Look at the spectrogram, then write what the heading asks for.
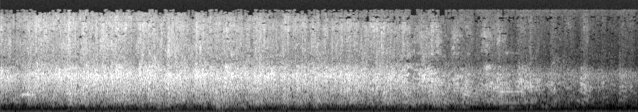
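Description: Audience applause greets NFL executive Howie Roseman at a Philadelphia sports event, a dense, fairly faint wash of steady clapping that gradually thins toward the end.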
